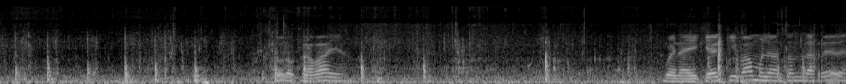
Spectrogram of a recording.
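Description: Water splashes and drips from a net being hauled out of the sea.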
